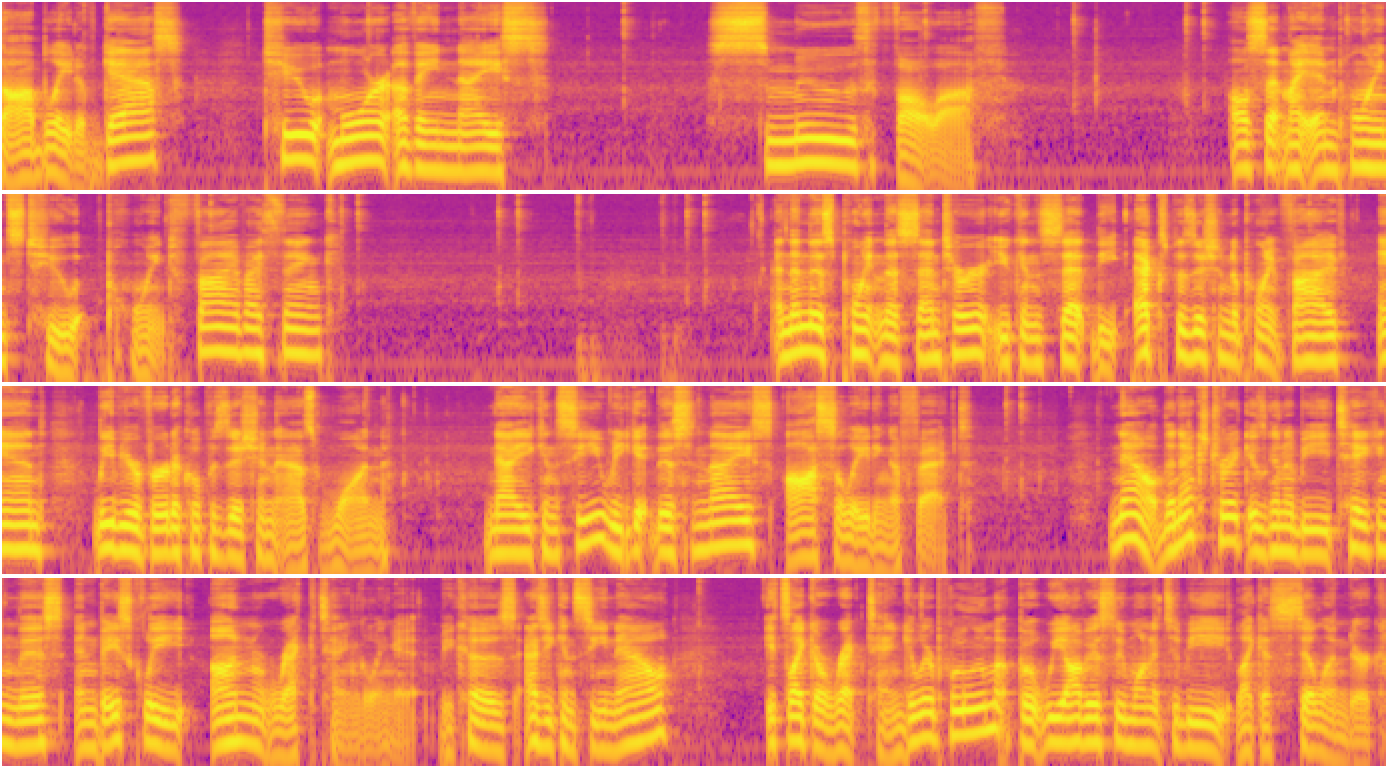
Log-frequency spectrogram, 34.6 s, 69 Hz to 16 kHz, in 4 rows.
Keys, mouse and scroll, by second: 3.8-7.3 drag, 7.3 scroll up 3, 7.5-9.9 drag, 10.8-13.0 drag, 16.7 click, 19.6 middle click, 20.1-21.0 scroll down 4, 21.0-21.7 middle drag, 21.7-22.2 scroll up 5, 22.2-23.5 middle drag, 23.5 click, 23.9-24.9 drag, 24.9-27.9 middle drag, 28.1-28.8 scroll up 1, 28.8-32.1 middle drag, 32.1-34.6 scroll up 3.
